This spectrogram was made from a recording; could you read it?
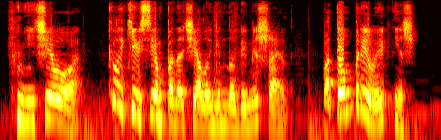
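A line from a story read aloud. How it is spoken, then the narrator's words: Chuckle, vampire. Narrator (Russian): хохотнул кто-то из вампиров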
